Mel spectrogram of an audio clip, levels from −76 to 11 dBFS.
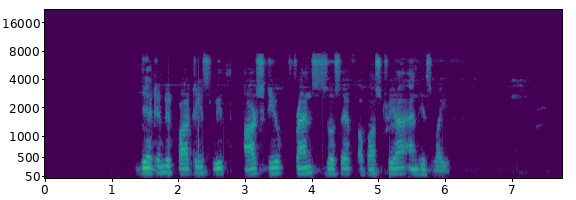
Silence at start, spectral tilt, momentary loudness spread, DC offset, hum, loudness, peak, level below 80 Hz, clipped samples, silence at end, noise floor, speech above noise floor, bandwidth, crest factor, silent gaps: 1.4 s; -3.5 dB/octave; 7 LU; under 0.1%; none; -27 LUFS; -12 dBFS; -66 dBFS; under 0.1%; 1.7 s; -77 dBFS; 49 dB; 8 kHz; 18 dB; none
